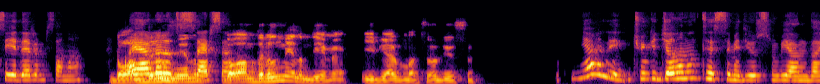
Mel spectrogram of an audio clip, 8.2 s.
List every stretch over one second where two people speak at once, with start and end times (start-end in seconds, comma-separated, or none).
1.2-2.5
